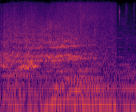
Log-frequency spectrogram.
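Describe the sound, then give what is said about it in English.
Tires squeal as a black SUV is powered around a corner. A loud, sustained screech blends with engine roar and cuts off abruptly near the end. “Jack powers his black SUV around a corner.”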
